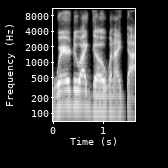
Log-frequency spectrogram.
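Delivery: ordinary delivery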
